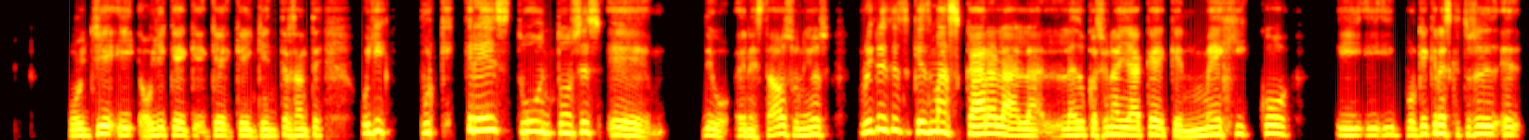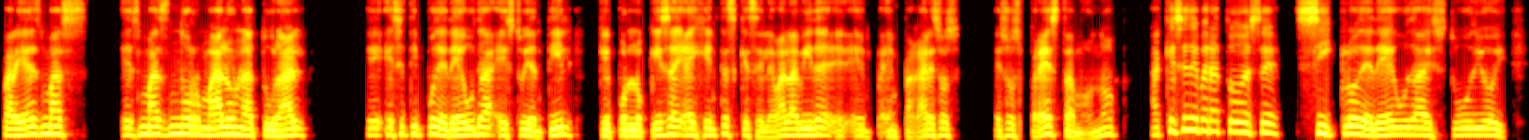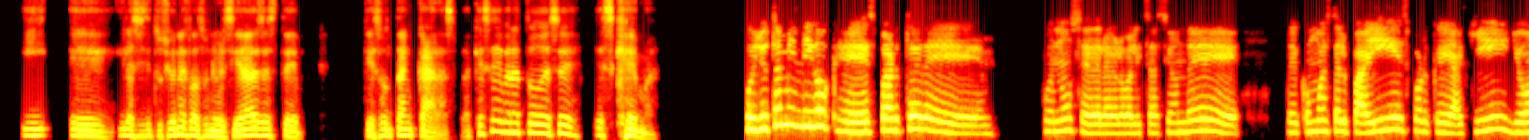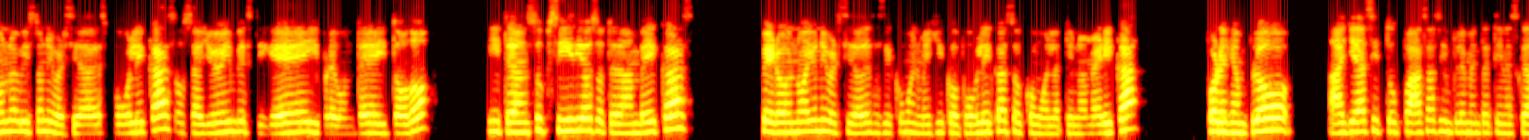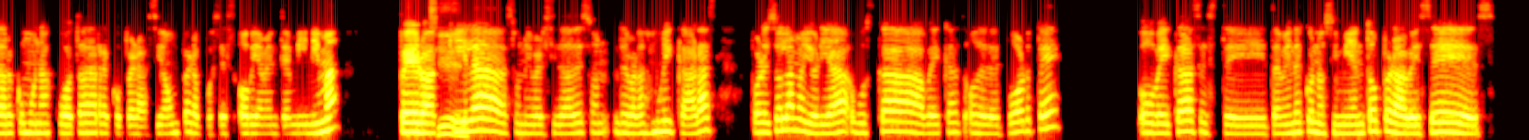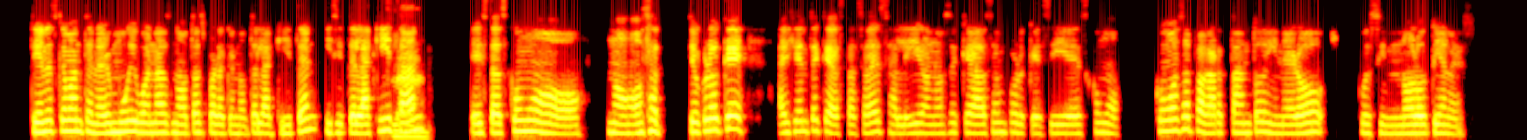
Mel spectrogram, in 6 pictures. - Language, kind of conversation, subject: Spanish, podcast, ¿Qué opinas de endeudarte para estudiar y mejorar tu futuro?
- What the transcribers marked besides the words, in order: laughing while speaking: "esquema?"; laughing while speaking: "muy caras"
